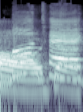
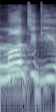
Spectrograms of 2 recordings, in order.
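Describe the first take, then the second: First: The name ends with a short 'tag' sound. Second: The name ends with a 'gyoo' sound. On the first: The speaker calls it wrong. "I said Montag instead of Montague" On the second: The speaker calls it right. "instead of Montague"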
